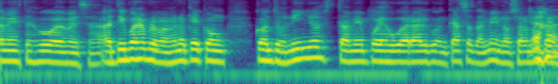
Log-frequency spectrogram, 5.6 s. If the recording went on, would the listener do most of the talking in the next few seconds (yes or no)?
yes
